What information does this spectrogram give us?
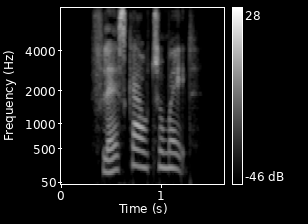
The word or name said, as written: flaskeautomat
